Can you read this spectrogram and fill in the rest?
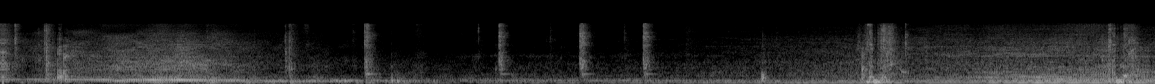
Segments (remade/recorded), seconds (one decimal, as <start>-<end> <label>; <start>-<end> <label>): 0.0-4.8 remade; 4.8-11.6 recorded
